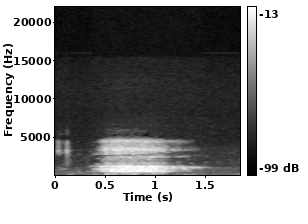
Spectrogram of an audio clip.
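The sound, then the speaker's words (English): A soft, deep breath during a guided relaxation exercise: two tiny clicks, then a smooth airy whoosh that swells and fades over about a second. “that calmness, and gently breathe it in and out. 3 deep breaths in and out,”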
